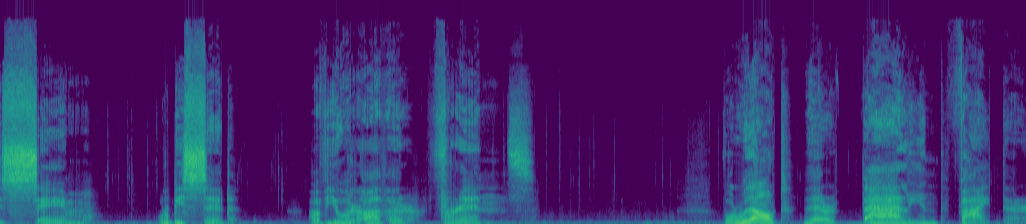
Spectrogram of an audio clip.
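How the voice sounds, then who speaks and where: In a put-on character voice, a man speaks raspy and fairly low with a menacing tone. His delivery is very slow, with long, frequent pauses. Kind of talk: audio roleplay. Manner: slow, menacing.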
